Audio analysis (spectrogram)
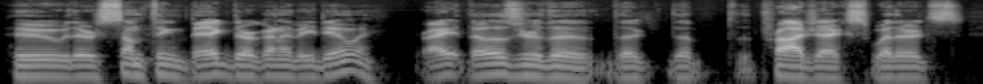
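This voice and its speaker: A man's voice: sits low, level tone, a little fast, clear, resonant tone, dry recording, studio quality. A man talking casually as an interview guest, earnest and full of anecdotes. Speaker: guest, communications consultant.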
